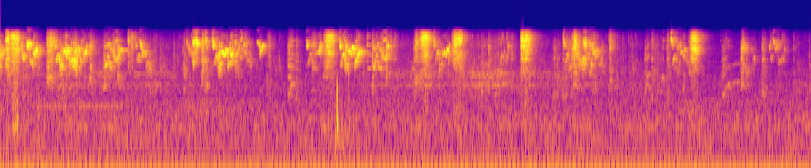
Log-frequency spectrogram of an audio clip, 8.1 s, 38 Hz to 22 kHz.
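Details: Pet budgerigars, a household flock of five with three females bathing in vegetables or a water dish, recorded 09.02.12; dense, continuous high chirping and warbling chatter from several birds, with bright squeaky notes overlapping throughout.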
